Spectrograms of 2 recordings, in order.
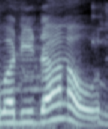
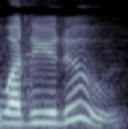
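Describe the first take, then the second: First: The words are slurred together into one blur. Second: Each word is said clearly and separately. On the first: The speaker calls it wrong. "Bukan wadidaw" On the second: The speaker calls it right. "tapi what do you do?"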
